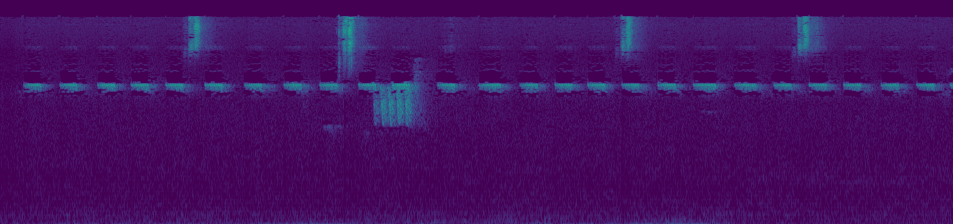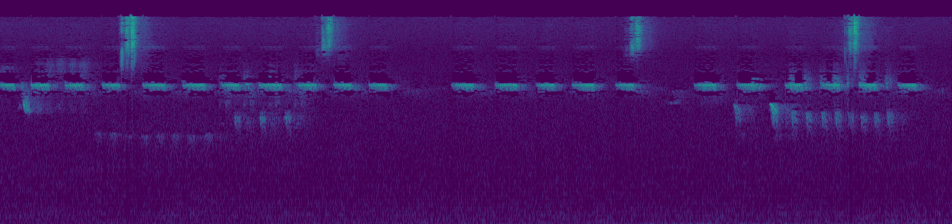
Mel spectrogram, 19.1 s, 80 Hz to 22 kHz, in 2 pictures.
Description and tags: Ambience Night Loop Stereo
Ambiance at night. We can hear crickets and some birds. Loop (0:19sc).
Gears: Tascam DR-05
clean, ambiance, field, tascam, birds, relaxing, calm, crickets, loop, recording, quiet, night, background-sound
